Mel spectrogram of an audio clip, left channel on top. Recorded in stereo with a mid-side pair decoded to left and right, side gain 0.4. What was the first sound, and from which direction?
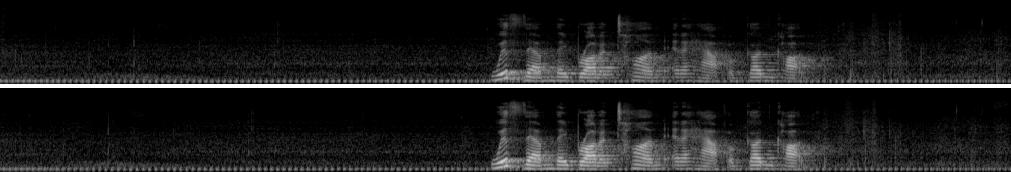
A woman speaking, 40° right.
